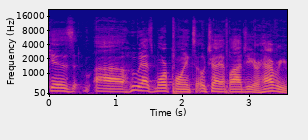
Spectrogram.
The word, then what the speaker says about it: Ochai Agbaji: I will take Ochai Agbaji. That's how we learned is, I guess, the normal way to pronounce his name.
